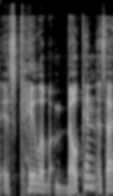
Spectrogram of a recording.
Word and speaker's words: Caleb Belkin: And his name is Caleb Belkin.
